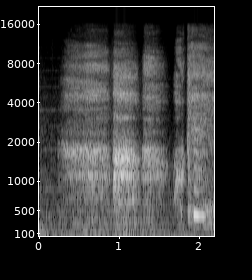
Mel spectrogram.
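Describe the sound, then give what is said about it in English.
A woman lets out a deep breath: a few breathy, hissing pushes of air in close succession, fairly loud and heard alone with no talk. “Letting out a deep breath, she said,”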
